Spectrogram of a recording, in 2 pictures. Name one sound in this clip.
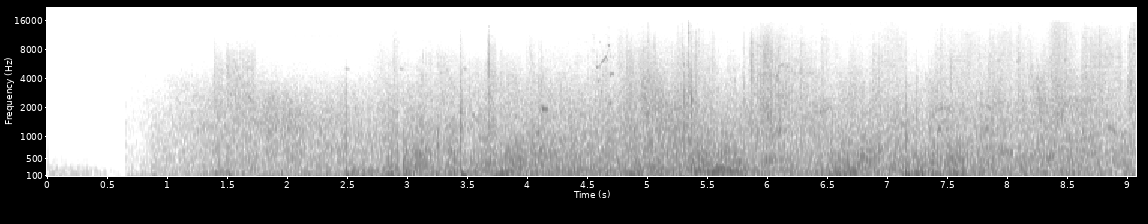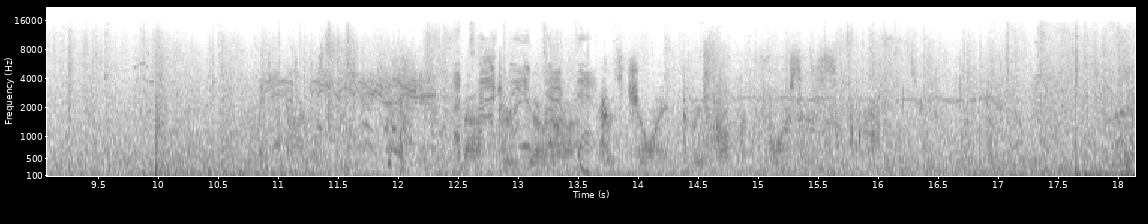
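Blaster rifles fire in rapid bursts.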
